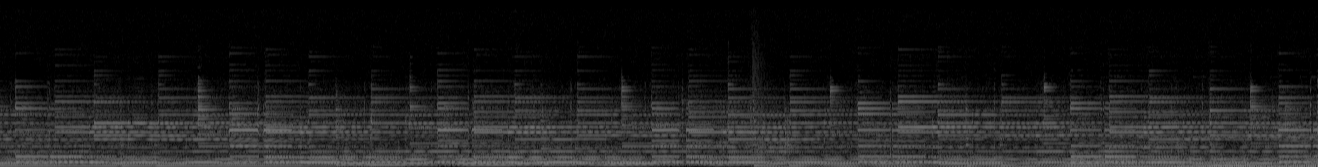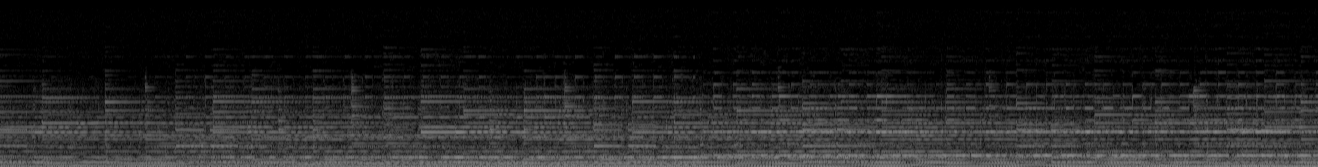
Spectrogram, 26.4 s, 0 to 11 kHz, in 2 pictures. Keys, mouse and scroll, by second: 2.4 g, 5.2 shift+click, 7.4-11.8 drag, 14.7 s, 17.5 click, 17.7 right click, 18.0 middle click, 18.1 click, 21.1 g, 23.9 click, 24.5 middle click, 25.6 g.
